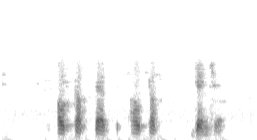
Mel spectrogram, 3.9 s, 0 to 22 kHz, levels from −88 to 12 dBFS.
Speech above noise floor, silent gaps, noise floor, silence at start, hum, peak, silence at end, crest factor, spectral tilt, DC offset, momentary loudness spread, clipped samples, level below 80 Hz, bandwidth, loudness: 45 dB; none; -81 dBFS; 0.85 s; none; -18 dBFS; 0.55 s; 20 dB; -8.5 dB/octave; under 0.1%; 15 LU; under 0.1%; -82 dBFS; 3.8 kHz; -36 LUFS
